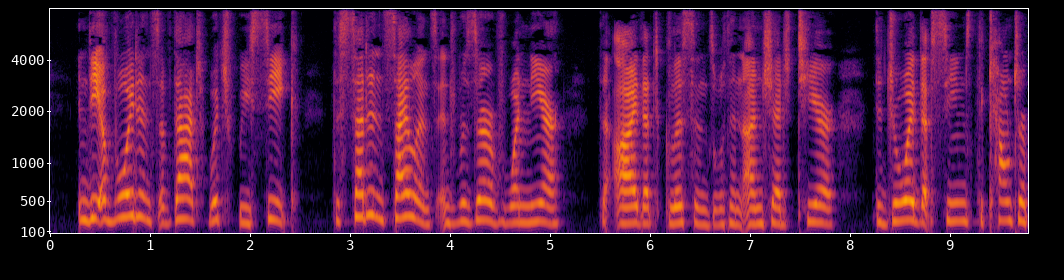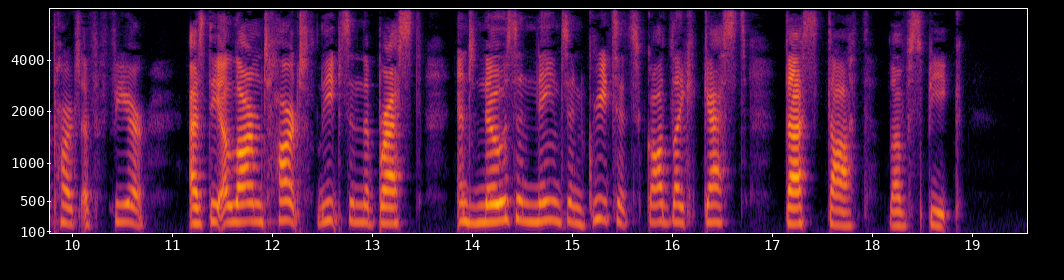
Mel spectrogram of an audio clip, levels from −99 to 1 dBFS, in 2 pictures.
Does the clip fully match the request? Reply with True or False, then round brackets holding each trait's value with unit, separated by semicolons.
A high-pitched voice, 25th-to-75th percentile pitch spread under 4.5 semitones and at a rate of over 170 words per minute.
False (230 Hz; 2.9 semitones; 160 wpm)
